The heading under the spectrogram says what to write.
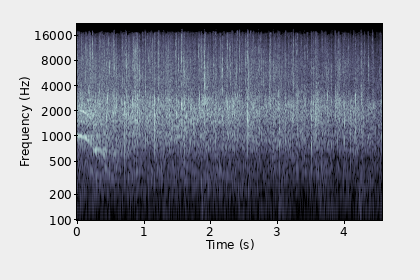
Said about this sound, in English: Now put your hands together like somebody's free in the house today. Come on, give them a clap of praise.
